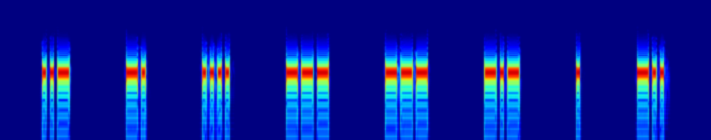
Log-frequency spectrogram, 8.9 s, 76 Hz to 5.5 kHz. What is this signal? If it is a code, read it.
Morse code, heard as a keyed tone, about 25 wpm, spaced as for 10 wpm, 600 Hz. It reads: UNHOOKED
